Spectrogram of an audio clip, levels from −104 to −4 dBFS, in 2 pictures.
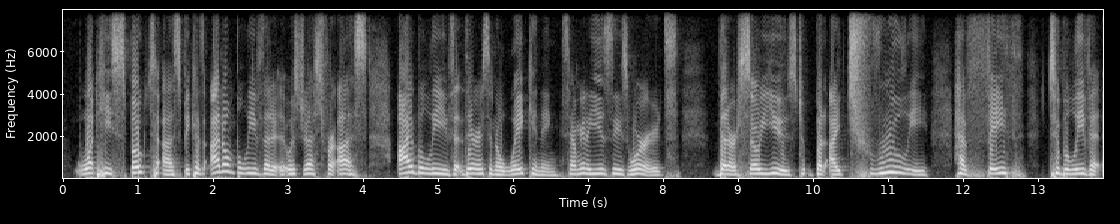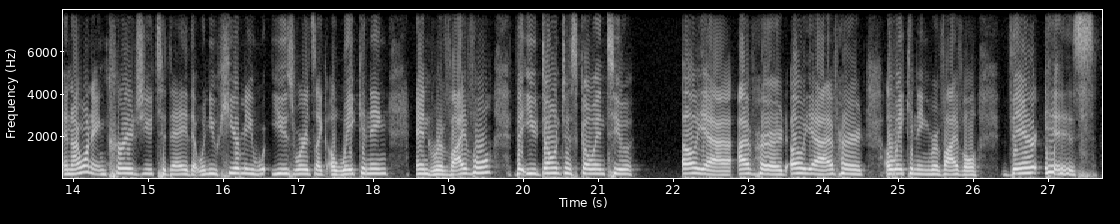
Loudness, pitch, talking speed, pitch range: -20 LUFS, 215 Hz, 170 wpm, 195-230 Hz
